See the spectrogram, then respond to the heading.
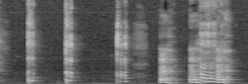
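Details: Child imitating a cough: five short forced coughs, the last ones voiced and drawn out.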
